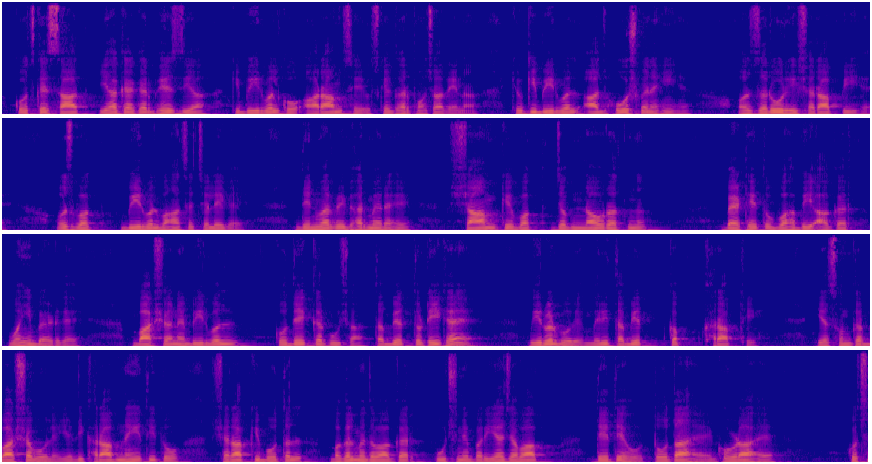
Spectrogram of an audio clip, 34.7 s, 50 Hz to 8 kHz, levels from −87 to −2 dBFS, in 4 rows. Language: Hindi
